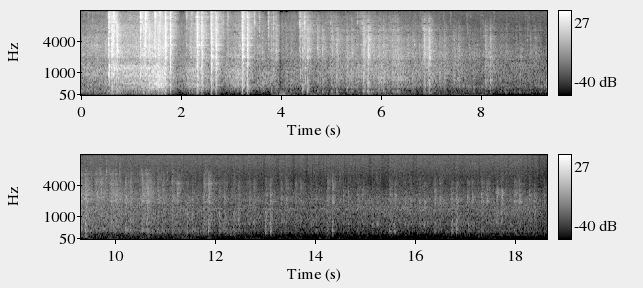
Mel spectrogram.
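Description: A train passing close by: a loud rush with its wheels knocking over the rail joints in quick clatters, loud enough in the first few seconds to overload the recording. The clatter then thins out and the sound fades steadily as the train moves away.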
